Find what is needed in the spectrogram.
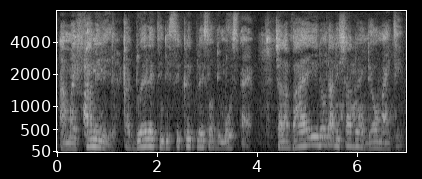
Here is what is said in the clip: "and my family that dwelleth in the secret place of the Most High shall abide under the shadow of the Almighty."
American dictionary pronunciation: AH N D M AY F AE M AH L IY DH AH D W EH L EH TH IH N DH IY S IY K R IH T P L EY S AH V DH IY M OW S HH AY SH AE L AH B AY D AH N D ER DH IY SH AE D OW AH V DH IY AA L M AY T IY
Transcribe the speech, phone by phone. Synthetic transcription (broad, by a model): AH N M AY F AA M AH L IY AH D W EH L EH T IH N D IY S IY K R IH T P L EY S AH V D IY M OW S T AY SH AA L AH B AY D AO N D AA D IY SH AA D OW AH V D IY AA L M AY T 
